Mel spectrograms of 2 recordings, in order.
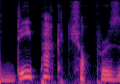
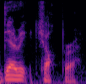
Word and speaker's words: Deepak Chopra: And this is, I'm going to try and, I always get this guy's name wrong as well. This is Deepak Chopra's Leela. I always call him Derek Chopra.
